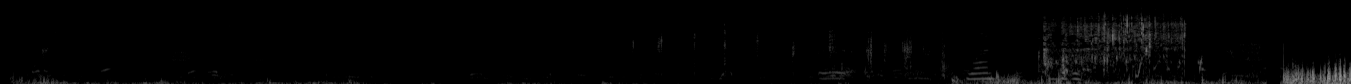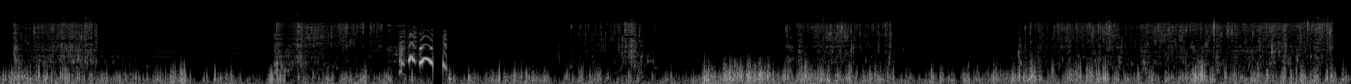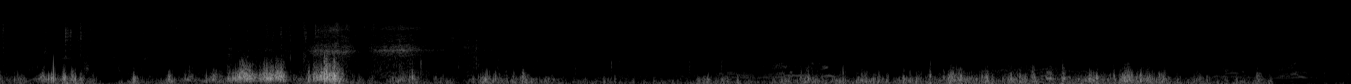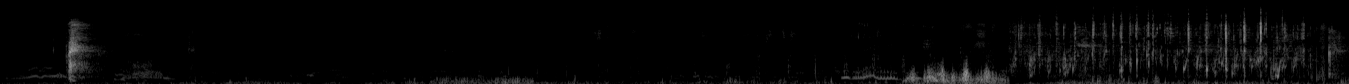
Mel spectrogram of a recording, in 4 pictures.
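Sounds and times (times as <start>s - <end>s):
water splashing from hands: 10.4s - 12.1s, 13.6s - 14.8s, 16.2s - 17.5s, 19.1s - 20.2s, 21.4s - 22.6s, 23.7s - 26.8s, 50.6s - 54.0s.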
